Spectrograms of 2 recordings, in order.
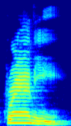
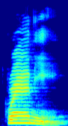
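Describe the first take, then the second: No difference in how they are said.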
